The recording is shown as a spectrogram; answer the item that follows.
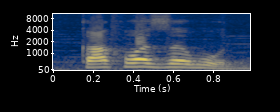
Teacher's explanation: The person is asking a question, so the sound would go higher at the end.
